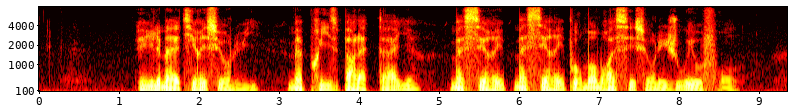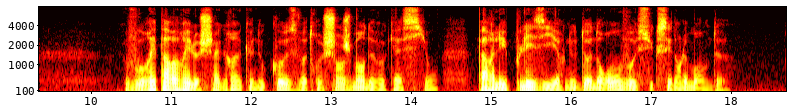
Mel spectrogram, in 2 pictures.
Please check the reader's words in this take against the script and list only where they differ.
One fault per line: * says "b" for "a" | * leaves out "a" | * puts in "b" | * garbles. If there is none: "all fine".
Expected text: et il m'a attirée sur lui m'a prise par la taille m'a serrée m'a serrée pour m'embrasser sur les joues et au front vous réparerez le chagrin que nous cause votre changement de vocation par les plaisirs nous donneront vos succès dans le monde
all fine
